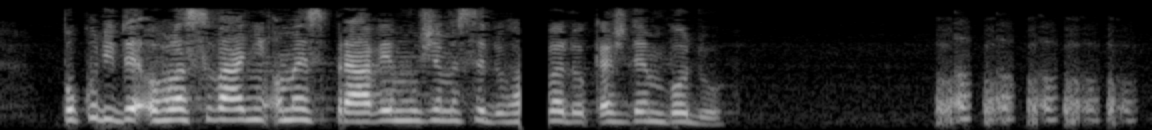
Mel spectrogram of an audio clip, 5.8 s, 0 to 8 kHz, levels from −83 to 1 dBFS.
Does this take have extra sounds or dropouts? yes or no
yes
